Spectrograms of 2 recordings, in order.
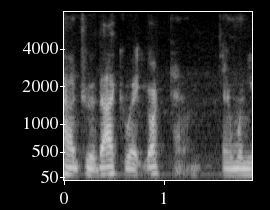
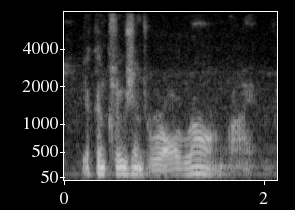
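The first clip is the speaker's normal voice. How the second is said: put-on Scottish accent with a Russian edge; 4 dB quieter than usual. Repeating his line from a funny movie scene, in a Russian-Scottish Sean Connery accent. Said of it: "In that Russian Scottish Connery accent".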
